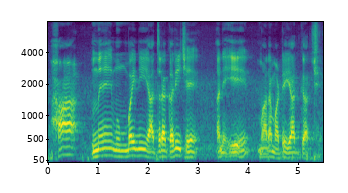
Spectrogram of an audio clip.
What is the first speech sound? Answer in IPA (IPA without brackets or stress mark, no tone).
h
